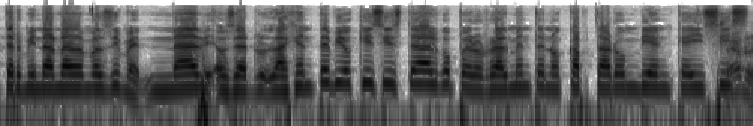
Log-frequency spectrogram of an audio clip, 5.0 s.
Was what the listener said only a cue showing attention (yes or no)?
no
